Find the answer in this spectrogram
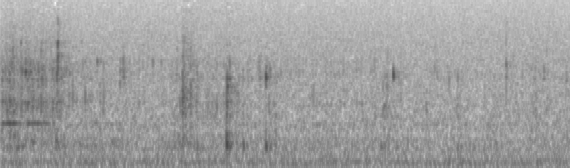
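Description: Faint, soft chewing with a few small wet mouth clicks, as tapioca pearls from a sip of mango bubble tea are chewed.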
